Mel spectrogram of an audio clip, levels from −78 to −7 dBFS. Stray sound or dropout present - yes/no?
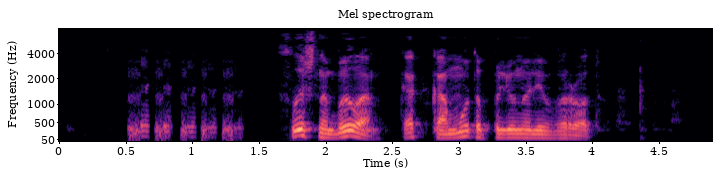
yes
